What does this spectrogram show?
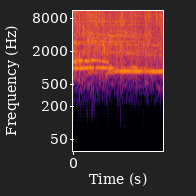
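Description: Steady, dense applause from a crowd for the Samaritan in a retelling of the Good Samaritan story, many hands clapping without a break for about two seconds, with a thin, constant high tone running underneath.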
